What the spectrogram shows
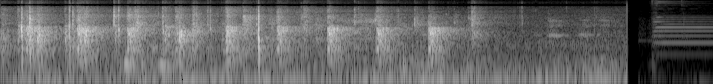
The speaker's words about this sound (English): We're going to open it up to questions from Dr. Camden's class now, but um, if you could just give Dr. Shaker a brief round of applause.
